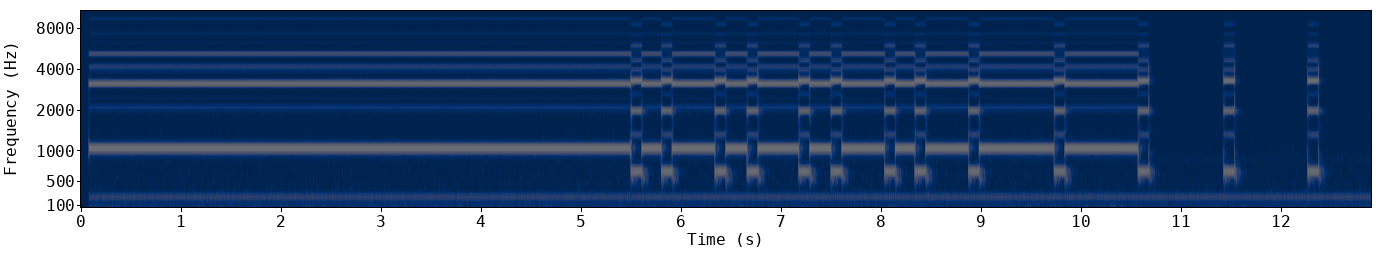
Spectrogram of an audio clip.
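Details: Sound-effects library recording, not a real patient: a heart monitor's continuous flatline tone breaks into regular electronic beeps, then single beeps at a steady, normal rate.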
